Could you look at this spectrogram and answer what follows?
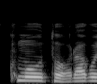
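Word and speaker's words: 汲もうと: 우선 빨간색 줄친 부분을 보면 첫째 줄 첫 번째 어귀는 한자가 물기를 급자이고 일본어로는 쿠모우토라고 읽으며 쿠모우토는 푸다, 퍼올리다, 깃다 및 사상계통 등을 이어받다는 뜻의 타동사 쿠무의 의지형으로 쿠모우토는 기르려고 란 뜻입니다.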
